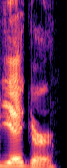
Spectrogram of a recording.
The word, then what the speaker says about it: Jaeger: The word Jaeger, as you can hear by the way I say it, is pronounced with a Y at the beginning, but it is spelled J-A-E-G-E-R.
